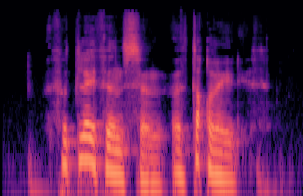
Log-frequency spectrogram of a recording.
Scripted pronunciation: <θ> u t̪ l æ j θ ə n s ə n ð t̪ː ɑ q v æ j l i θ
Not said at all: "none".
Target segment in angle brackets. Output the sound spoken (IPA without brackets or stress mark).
θ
